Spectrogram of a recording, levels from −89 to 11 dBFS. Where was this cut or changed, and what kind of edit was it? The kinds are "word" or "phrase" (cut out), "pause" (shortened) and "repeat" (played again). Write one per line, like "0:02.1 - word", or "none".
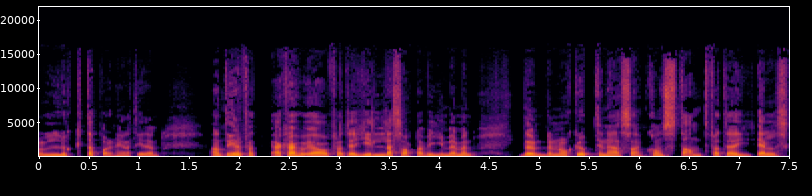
0:02.2 - word

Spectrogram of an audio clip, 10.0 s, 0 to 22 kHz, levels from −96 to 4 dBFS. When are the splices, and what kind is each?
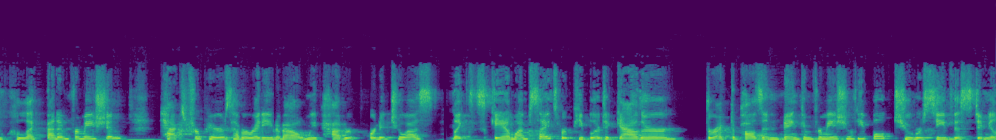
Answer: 0:02.7 - word
0:04.4 - pause
0:06.0 - word
0:08.6 - word

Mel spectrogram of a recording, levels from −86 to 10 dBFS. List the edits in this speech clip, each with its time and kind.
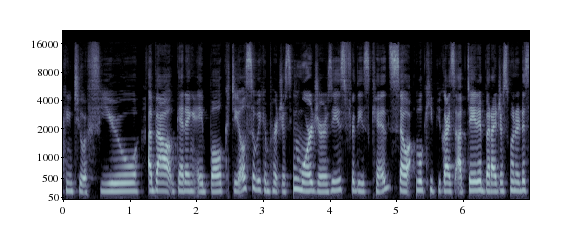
0:01.2 - word
0:03.5 - word
0:05.3 - word

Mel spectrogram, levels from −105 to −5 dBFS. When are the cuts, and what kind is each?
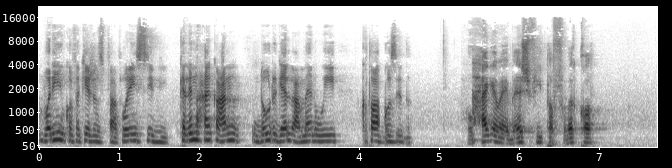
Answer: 0:01.7 - pause
0:04.2 - phrase
0:05.4 - word

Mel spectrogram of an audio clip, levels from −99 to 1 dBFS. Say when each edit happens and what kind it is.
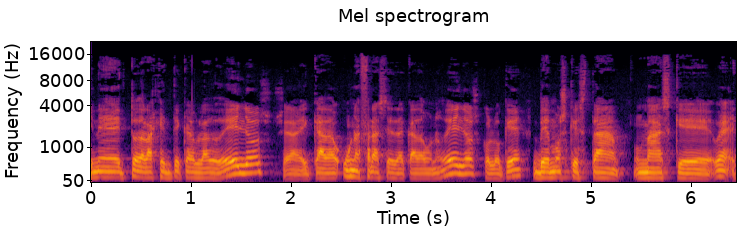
0:04.4 - pause
0:05.4 - pause

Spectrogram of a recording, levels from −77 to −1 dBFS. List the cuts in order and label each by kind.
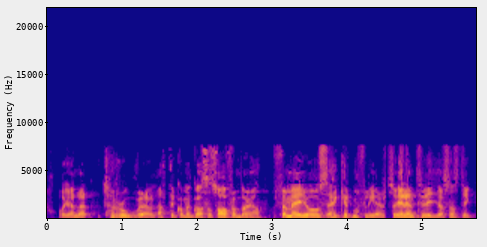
0:04.1 - word
0:04.5 - word

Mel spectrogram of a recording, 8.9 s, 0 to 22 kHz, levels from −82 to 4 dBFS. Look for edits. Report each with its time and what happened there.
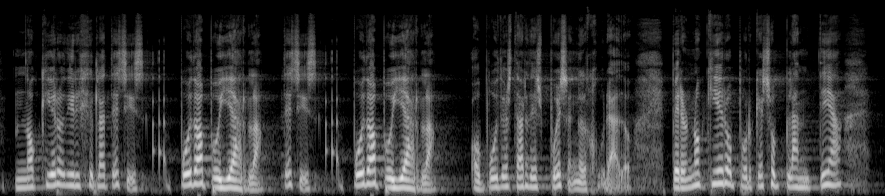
0:02.8 - repeat

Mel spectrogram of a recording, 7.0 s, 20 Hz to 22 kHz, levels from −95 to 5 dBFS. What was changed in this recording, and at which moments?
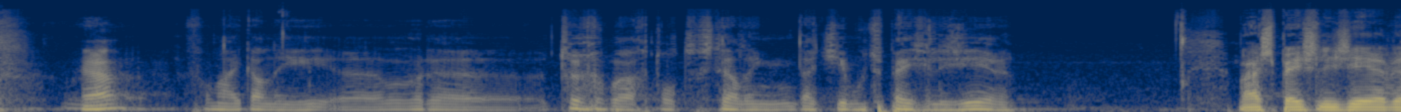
none

